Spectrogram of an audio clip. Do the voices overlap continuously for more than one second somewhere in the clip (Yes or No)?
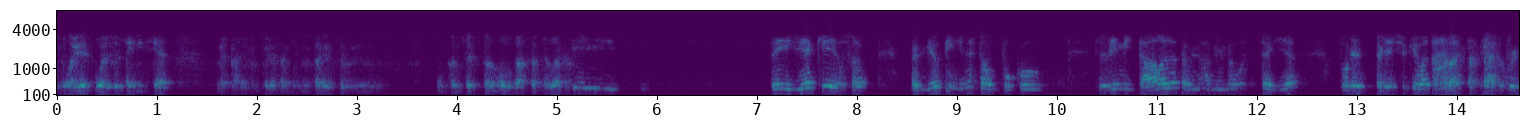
No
